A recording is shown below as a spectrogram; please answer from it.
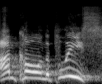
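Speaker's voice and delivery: very loud, very high, shrill voice projected for all. Retelling what a woman said when the speaker waited to see the mayor, loud voice. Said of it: "she says it with this loud voice".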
